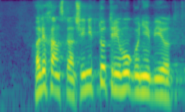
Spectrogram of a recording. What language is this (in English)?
Kazakh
